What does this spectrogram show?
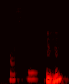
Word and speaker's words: Marseillaise: Marseillaise?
